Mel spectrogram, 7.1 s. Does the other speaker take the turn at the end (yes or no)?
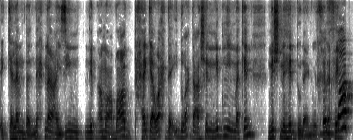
yes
